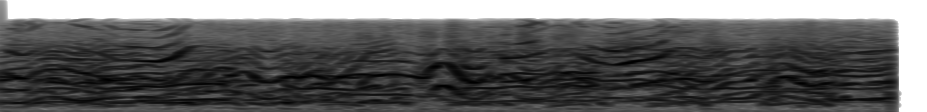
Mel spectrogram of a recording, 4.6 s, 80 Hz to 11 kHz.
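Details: Newborn Kuvasz pups, a litter of twelve born on 4 April 2011; overlapping thin, warbling squeals and bent whines form a constant high-pitched chorus that stops abruptly at the end.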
